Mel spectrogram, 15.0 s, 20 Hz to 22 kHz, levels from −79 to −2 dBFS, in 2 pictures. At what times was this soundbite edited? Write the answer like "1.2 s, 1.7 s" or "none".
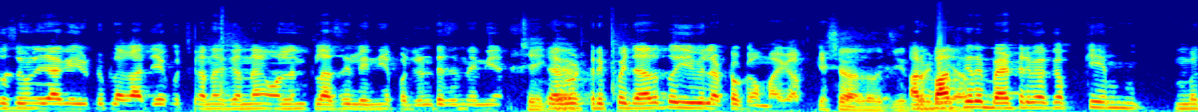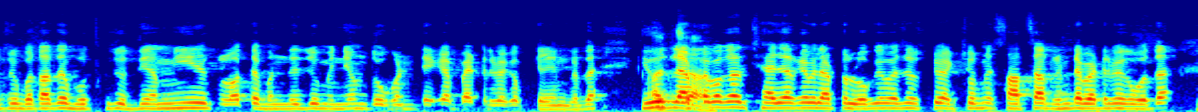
none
